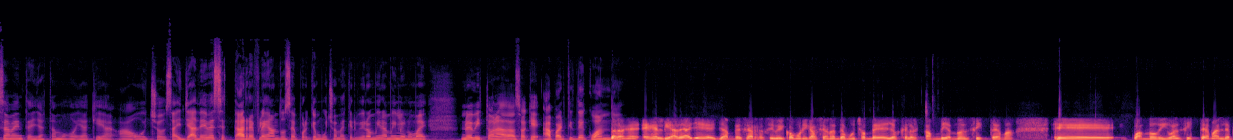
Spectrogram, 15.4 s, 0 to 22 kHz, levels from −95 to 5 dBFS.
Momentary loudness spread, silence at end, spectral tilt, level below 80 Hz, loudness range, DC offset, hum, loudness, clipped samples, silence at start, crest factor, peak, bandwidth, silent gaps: 20 LU; 0 s; -5.5 dB/octave; -60 dBFS; 12 LU; under 0.1%; none; -25 LUFS; under 0.1%; 0 s; 22 dB; -4 dBFS; 13.5 kHz; none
